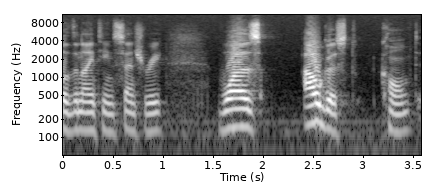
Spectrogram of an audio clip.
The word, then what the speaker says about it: Auguste: the 19th century was Auguste Comte it's spelled like Auguste except it's got an e on the ends so like just like the month and his interest was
